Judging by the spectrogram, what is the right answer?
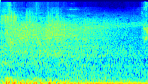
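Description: The Bombardo explosion spell in Hogwarts Legacy lands as a single heavy, booming blast that fills the short moment with a loud, deep rumble and no voices.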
